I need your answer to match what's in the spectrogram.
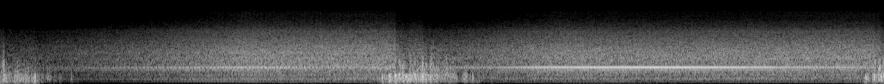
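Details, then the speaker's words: Mondial Maxi Power 40cm 140W V-40-B fan, new, oscillating: a steady mid-pitched motor hum over airflow hiss, swelling and fading as the head sweeps. The owner finds the motor too noisy, even on minimum. "está barulhento está barulhento o motor tá com você escuta o barulho do motor né então isso daí eu eu não achei legal a mínima dele tá barulhenta demais"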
